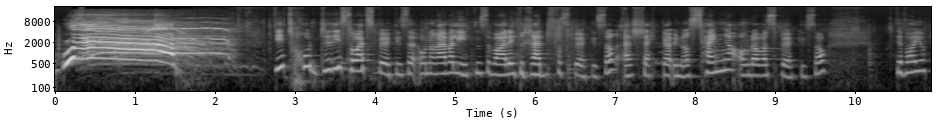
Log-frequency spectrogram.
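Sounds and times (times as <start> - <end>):
voices screaming together: 0.0 - 2.4
speech: 2.9 - 10.9.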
